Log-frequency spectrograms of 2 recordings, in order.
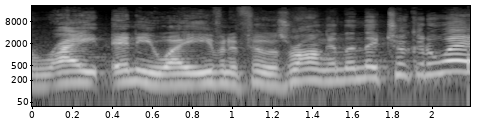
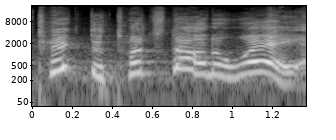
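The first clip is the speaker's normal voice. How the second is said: high, mock announcer call; 11 semitones higher than usual. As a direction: play the referee announcement. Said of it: "the announcer was all like".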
